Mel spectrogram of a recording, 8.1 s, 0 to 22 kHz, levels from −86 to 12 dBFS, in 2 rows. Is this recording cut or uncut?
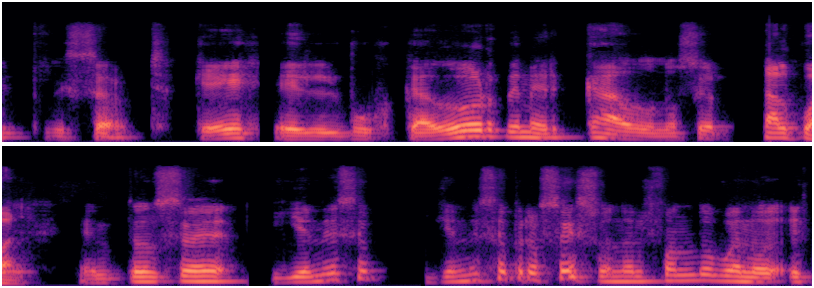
cut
